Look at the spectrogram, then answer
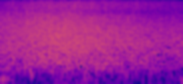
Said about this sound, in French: Et enfin s'effondra sur les rochers dans l'écume des vagues.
